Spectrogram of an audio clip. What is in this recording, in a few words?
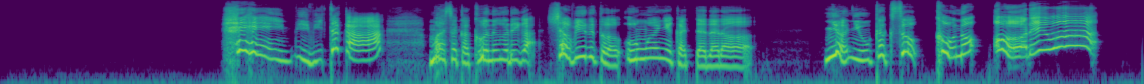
Mascot Cat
